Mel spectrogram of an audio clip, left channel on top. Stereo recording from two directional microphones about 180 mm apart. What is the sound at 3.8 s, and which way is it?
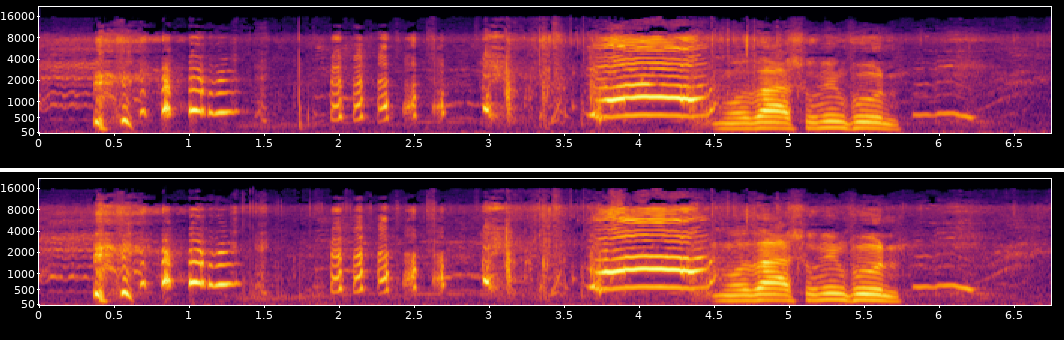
Goat, 50° left (ahead or behind).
